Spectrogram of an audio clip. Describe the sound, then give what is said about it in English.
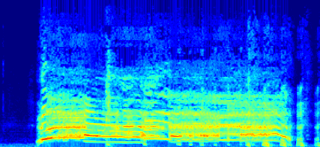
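A person lets out one long, loud, shrill, staged scream of panic that wavers in pitch for about three seconds, trailing off into a couple of short, breathy cries. “No, girly, be screaming like a girl. Then I'll have to scream.”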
